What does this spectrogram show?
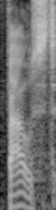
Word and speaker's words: Faust: That's pronounced Faust, everyone, with the O. What's up, Amelia? Faust, the O-W sound.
